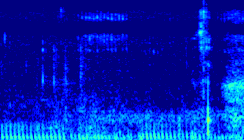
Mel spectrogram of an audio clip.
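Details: Male domestic cat purring while being cuddled indoors after rain, low pulsing rumble repeated rapidly and evenly, ending with a short sharp click and a woman's voice.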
